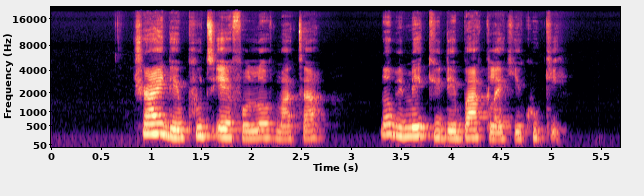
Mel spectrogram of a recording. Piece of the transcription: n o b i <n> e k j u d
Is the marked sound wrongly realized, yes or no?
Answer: yes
